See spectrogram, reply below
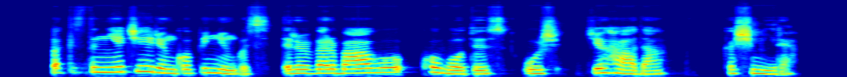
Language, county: Lithuanian, Marijampolė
